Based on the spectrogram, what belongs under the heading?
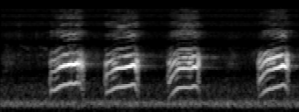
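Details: Acorn Woodpecker, a confusion species for Pinyon Jay, giving four harsh, nasal, rising-then-falling notes about half a second apart, each strongly harmonic: a single note repeated irregularly rather than a regular rack series, over a steady low hum.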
